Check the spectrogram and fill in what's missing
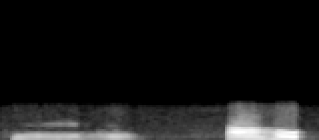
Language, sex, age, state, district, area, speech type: Odia, female, 45-60, Odisha, Gajapati, rural, conversation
